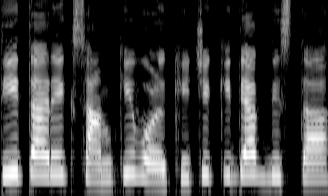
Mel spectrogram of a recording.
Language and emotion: Goan Konkani, neutral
